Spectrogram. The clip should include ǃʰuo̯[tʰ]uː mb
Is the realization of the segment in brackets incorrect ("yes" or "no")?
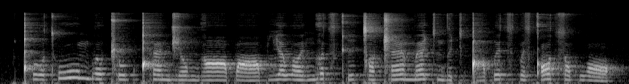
no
